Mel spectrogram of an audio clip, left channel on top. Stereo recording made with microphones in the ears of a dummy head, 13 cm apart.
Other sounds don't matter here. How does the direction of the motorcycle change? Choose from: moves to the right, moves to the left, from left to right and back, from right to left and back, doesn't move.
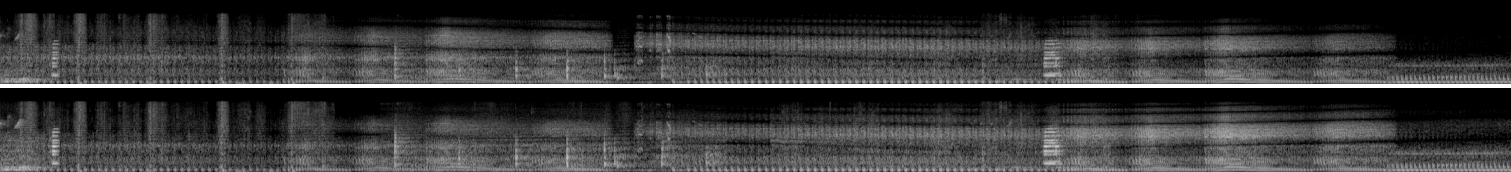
moves to the right.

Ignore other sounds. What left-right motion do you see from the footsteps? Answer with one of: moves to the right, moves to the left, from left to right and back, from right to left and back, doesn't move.
from left to right and back.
